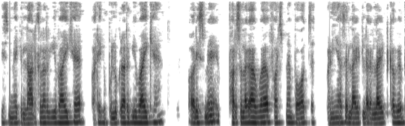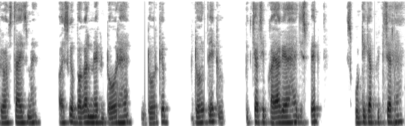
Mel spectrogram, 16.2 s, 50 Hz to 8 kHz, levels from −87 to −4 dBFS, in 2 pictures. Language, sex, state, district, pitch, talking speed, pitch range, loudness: Hindi, male, Bihar, East Champaran, 135 Hz, 210 wpm, 130-140 Hz, -20 LUFS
